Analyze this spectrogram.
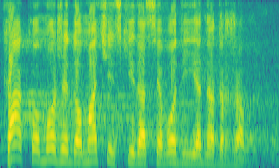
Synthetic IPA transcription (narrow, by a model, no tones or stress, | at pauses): kako̞mo̞ʒed̪omat͡ɕinskid̪aseʋo̞d̪ijɛd̪nad̪r̩ʒaʋa̰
